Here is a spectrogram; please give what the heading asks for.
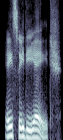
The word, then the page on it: ACTH: American English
